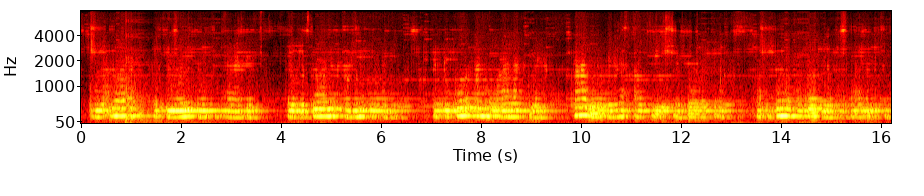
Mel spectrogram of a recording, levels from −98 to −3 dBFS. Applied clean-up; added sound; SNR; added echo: neural separator model SepFormer DNS4.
